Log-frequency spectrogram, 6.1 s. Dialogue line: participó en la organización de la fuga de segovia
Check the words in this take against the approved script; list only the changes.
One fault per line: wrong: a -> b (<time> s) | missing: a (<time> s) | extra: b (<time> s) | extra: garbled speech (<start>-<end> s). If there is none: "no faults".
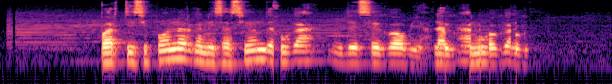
missing: la (2.7 s)
extra: garbled speech (4.3-5.3 s)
